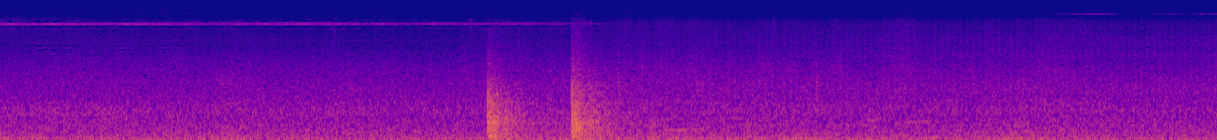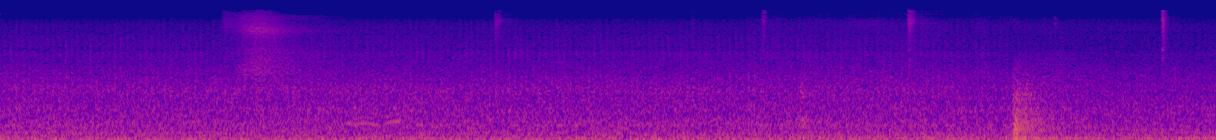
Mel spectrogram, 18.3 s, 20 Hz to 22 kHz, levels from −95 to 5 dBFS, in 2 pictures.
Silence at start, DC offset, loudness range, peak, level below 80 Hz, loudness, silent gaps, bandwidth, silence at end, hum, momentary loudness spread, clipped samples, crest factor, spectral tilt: 0 s; under 0.1%; 9 LU; -16 dBFS; -52 dBFS; -45 LUFS; none; 16.5 kHz; 0 s; none; 8 LU; under 0.1%; 28 dB; -5.5 dB/octave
